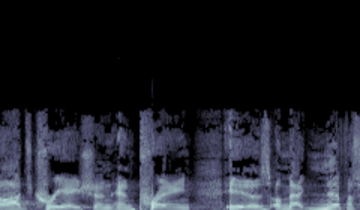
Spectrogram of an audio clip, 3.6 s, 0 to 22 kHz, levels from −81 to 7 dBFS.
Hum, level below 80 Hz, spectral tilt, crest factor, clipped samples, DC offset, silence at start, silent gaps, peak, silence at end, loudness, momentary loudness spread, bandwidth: none; -44 dBFS; -4.5 dB/octave; 18 dB; under 0.1%; under 0.1%; 0 s; none; 0 dBFS; 0 s; -17 LUFS; 5 LU; 11 kHz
